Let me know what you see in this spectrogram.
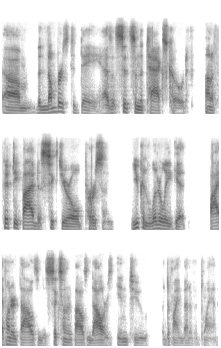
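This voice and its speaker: Against a quiet background, a man talks. His pitch is very deep and low. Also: ordinary pitch variation, moderate pace. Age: 60s. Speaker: wealth strategist. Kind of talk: webinar conversation.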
